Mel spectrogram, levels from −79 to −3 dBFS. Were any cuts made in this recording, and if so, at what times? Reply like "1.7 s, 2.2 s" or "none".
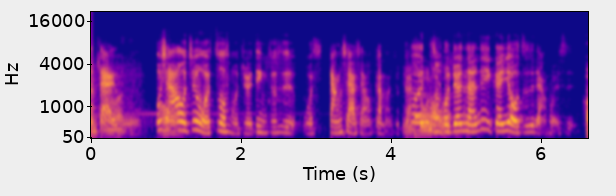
4.6 s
